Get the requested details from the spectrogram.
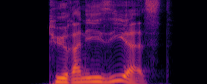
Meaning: second-person singular present of tyrannisieren
- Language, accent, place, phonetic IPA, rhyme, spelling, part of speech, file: German, Germany, Berlin, [tyʁaniˈziːɐ̯st], -iːɐ̯st, tyrannisierst, verb, De-tyrannisierst.ogg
